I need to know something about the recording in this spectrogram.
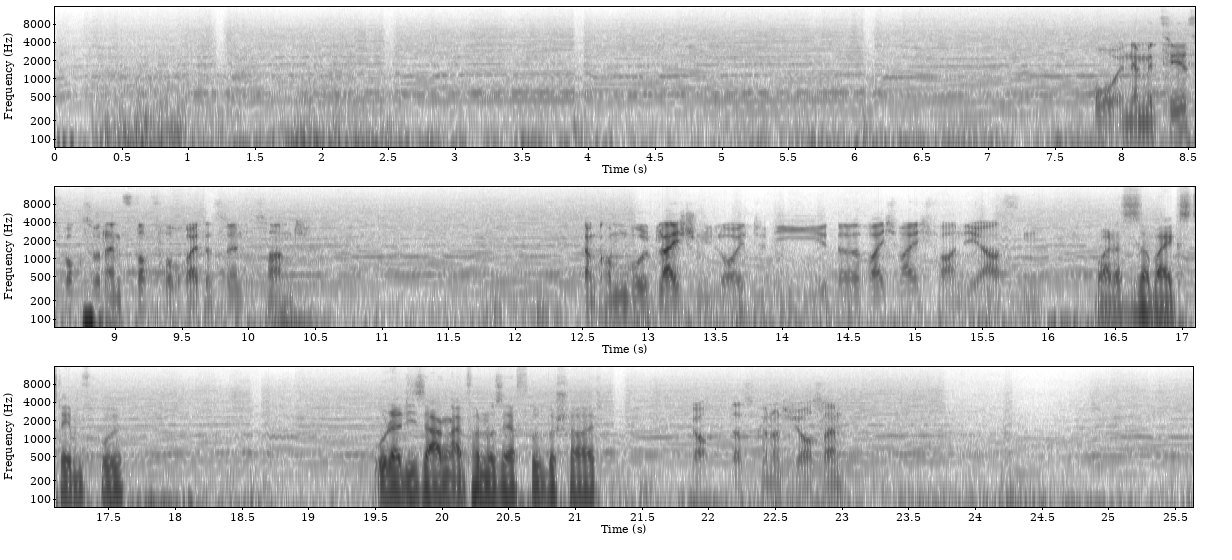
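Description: A racing car engine whines steadily at high revs, rising and falling as it shifts gears.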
